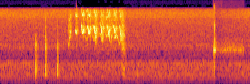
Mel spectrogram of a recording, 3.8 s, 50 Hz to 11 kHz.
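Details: Eurasian eagle-owls squabbling over prey in the Eifel, 21 May 2020: a few dull knocks, then a loud rapid burst of shrill, rattling, chattering notes lasting nearly a second, followed by a single sharp click.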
